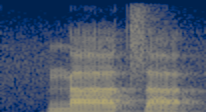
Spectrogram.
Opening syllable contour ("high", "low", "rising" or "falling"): low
